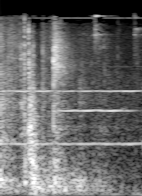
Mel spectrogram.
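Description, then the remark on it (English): A locked security door is tried, giving two quick metallic clunks as the handle rattles without opening, over a steady faint electronic hum. No voices. “It won't open because it's a security door.”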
